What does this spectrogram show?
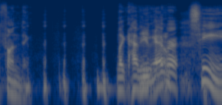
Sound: laughs

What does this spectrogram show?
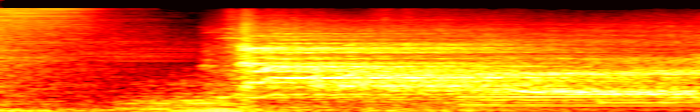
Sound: distant scream; yelling

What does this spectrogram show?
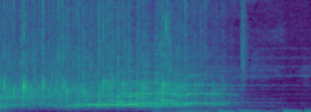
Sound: applause, Cheers

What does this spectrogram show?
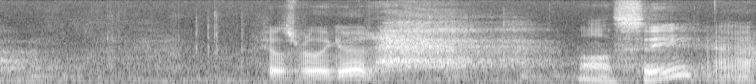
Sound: exhales

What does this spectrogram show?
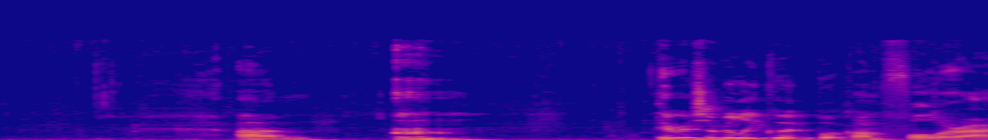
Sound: clears throat

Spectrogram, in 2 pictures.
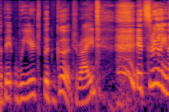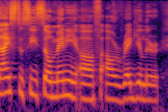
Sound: laughter

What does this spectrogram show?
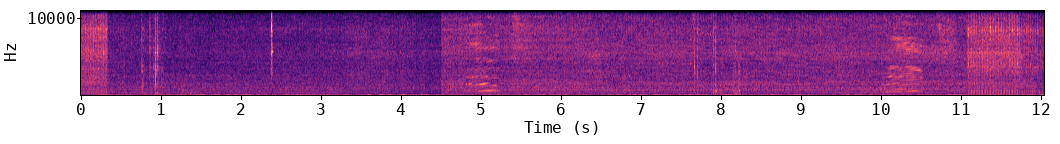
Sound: tractor sound

